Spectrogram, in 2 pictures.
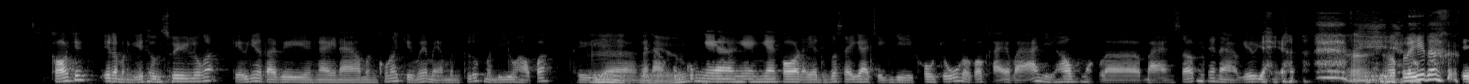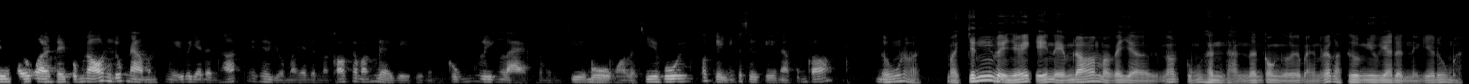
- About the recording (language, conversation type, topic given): Vietnamese, podcast, Bạn có kỷ niệm vui nào gắn liền với ngôi nhà của mình không?
- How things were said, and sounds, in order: static; tapping; distorted speech; laughing while speaking: "vậy á. Thì, à"; chuckle; unintelligible speech; other background noise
